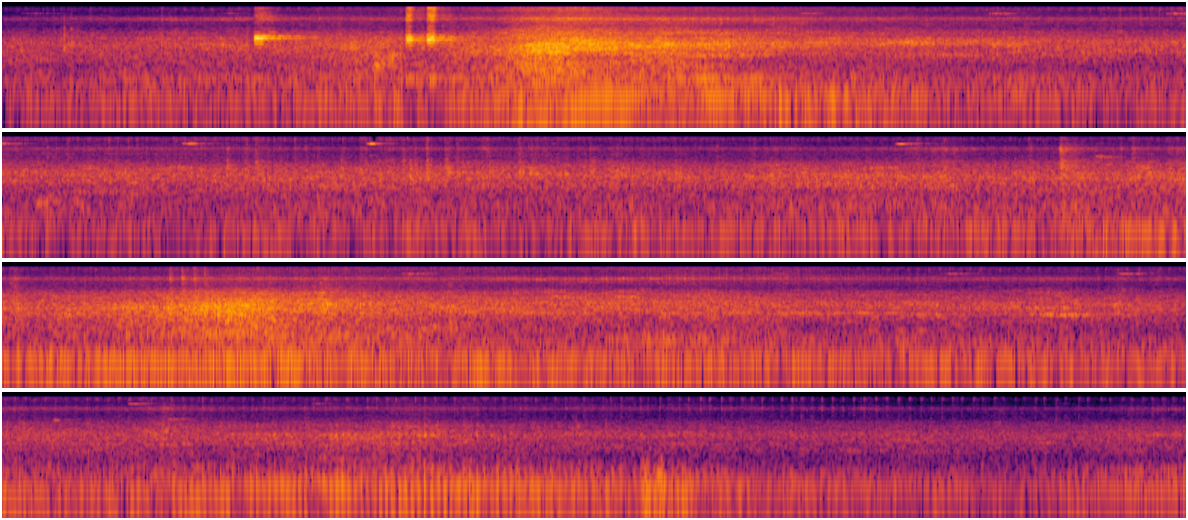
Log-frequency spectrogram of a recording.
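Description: Street traffic: vehicles passing close by, loudest about four seconds in and again about seventeen seconds in, with engines running low in between. Two sharp clicks come near the start and a short thump near the end.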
